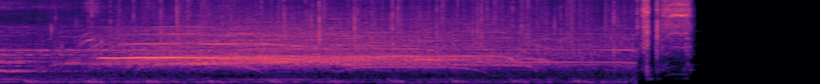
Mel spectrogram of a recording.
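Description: Live festival music heard from within the crowd: a long held vocal note over the track, with short falling whoops from the audience. The sound cuts off suddenly about five seconds in, leaving silence.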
